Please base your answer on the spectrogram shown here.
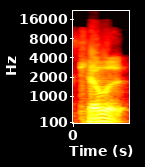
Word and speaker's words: Kellett: It's Kellett. Yeah, Kellett, you say it right. I said it right. Cool. A lot of people say it like Gillette, like the razor, but yeah, Kellett.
